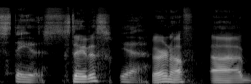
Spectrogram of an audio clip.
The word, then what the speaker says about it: Status: I think it's in in UK talk in brit speak it's pronounced status status yeah fair enough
